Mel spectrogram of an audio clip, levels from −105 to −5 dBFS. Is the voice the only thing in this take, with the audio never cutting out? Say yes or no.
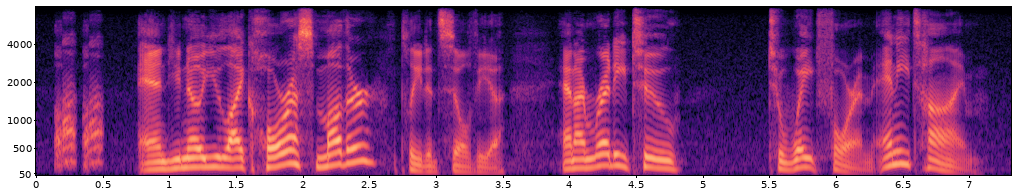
no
